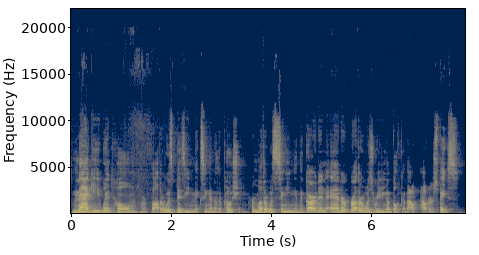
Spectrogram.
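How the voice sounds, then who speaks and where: An expressive storybook reader with a very animated delivery. The pitch moves up and down freely, and key words get drawn out for dramatic emphasis, as in a bedtime read-aloud for children. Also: a little fast, hardly any pauses.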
